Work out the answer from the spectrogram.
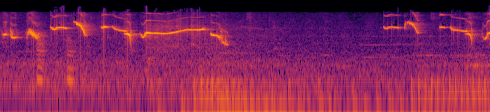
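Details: Lure song of an oriental magpie-robin meant to provoke singing: rapid sweet whistles and a long wavering note, then almost two seconds of quiet with low rumbling, before bright whistled notes resume.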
